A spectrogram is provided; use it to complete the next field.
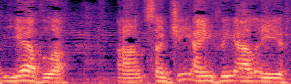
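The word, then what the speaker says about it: Gävle: search for um uh and spell it javal G vle this is um the Swedish town of yeva um so gav vle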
